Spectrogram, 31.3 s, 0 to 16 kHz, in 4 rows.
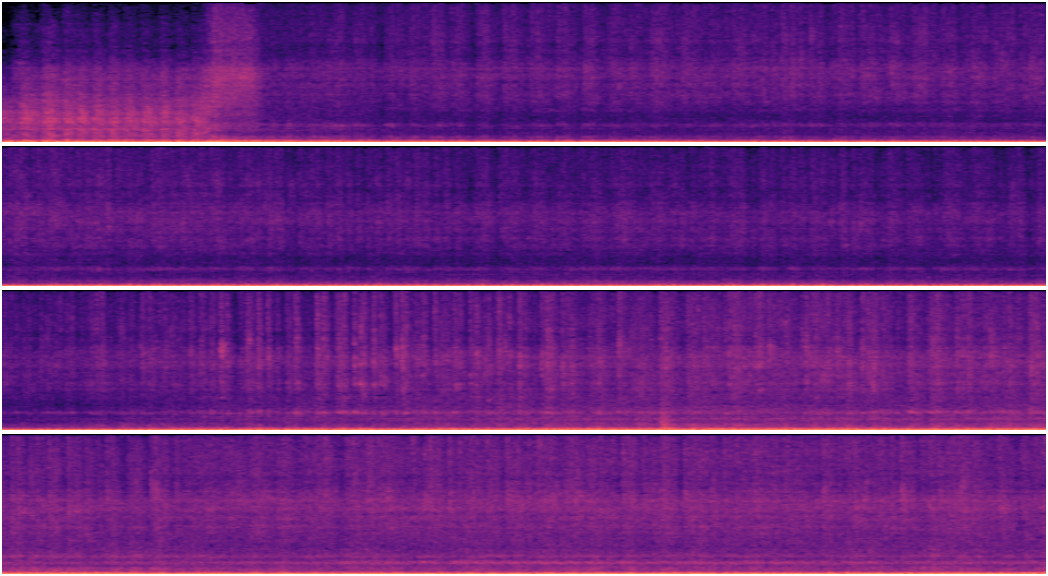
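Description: Fuel-injected V8 firing up on a push-button starter: it catches and runs up briefly for about two seconds, then settles into a steady idle, the idle note rising slightly near the end.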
